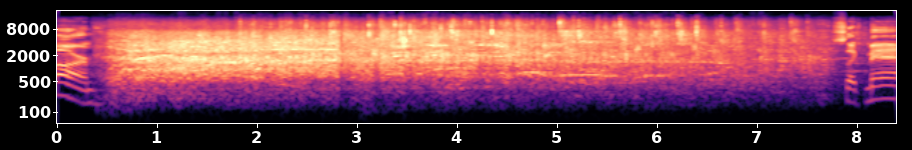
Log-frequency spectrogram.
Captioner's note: laughter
